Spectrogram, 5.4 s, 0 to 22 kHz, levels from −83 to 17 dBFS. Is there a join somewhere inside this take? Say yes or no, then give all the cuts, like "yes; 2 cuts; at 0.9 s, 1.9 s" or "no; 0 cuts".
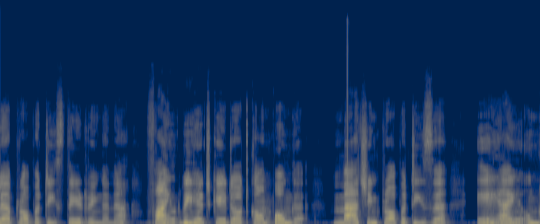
no; 0 cuts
